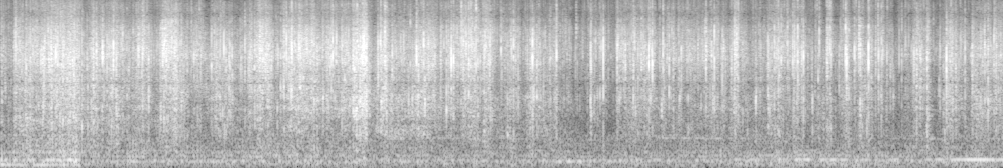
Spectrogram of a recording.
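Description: A bundle of red plastic bubble wrap is held close and scratched with long polished fingernails. The result is a steady, bright crinkling and scratching with dense, quick crackles throughout. A faint low hum sits underneath.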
